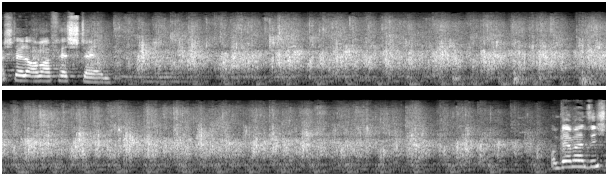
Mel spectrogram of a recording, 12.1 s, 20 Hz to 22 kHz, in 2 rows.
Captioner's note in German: Beifall CDU und BÜNDNIS 90/DIE GRÜNEN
